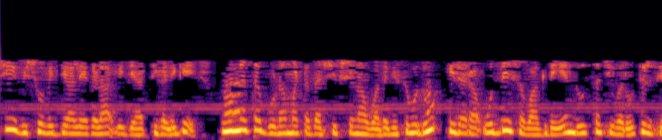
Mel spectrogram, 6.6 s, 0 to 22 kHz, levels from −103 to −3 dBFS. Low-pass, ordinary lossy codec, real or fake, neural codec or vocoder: 3.6 kHz; MP3, 16 kbps; real; none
